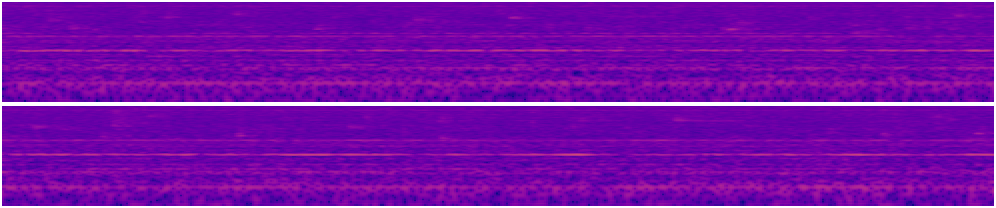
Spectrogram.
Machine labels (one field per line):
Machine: pump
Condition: normal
